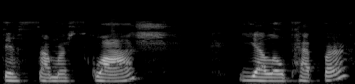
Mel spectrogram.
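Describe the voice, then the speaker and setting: A woman reading a children's picture book aloud as a teacher, with simple, deliberate phrasing and questions for young listeners. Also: lowish voice, steady tone, a bit bright, highs cut off.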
